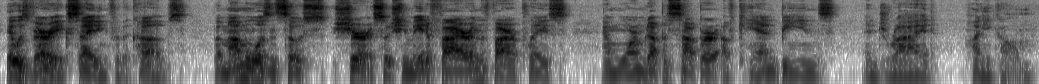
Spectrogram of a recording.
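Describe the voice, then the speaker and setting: Male teacher reading a kids book out loud, lowish voice, chatty little asides. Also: normal speed. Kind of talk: reading a picture book aloud to children with asides.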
